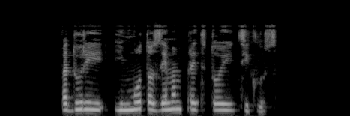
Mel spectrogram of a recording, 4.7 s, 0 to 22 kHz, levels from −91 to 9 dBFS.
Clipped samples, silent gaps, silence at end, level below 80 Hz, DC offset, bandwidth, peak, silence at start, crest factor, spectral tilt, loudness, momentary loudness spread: under 0.1%; 1.45-1.52 s, 2.77-2.82 s; 1 s; -74 dBFS; under 0.1%; 9.2 kHz; -12 dBFS; 0.85 s; 20 dB; -4.5 dB/octave; -30 LUFS; 12 LU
